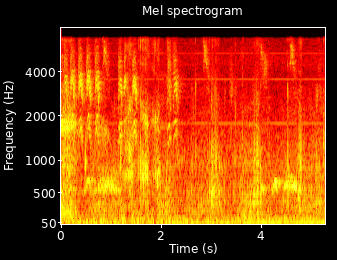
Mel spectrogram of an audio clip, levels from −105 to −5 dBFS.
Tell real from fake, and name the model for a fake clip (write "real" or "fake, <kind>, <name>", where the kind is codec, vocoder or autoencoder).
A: real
